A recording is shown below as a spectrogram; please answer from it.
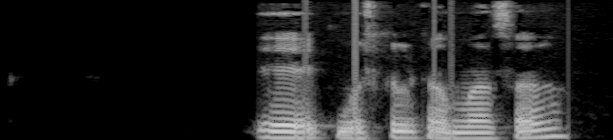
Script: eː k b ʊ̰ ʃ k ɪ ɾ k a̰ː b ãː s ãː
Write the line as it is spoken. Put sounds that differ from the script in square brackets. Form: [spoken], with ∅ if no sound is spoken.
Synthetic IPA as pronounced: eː k [m] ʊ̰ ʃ k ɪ [l] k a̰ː [m] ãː s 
